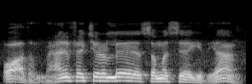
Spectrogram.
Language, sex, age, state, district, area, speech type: Kannada, male, 30-45, Karnataka, Vijayanagara, rural, spontaneous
